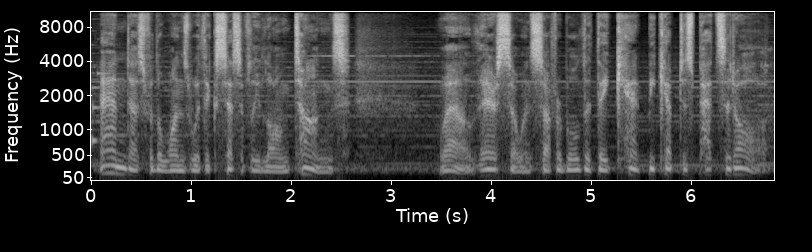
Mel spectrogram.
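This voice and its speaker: An actor playing a suave young noble commissioner in a video game, formal, measured and authoritative, polite with cool menace. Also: male voice, lowish voice, animated, fairly bright tone. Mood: coolly threatening. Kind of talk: English video game voice acting. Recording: music under the voice.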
